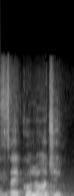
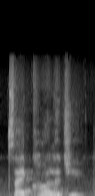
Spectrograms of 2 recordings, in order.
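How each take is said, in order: First: "psychology" as psy-ko-LO-jee, full O in "lo"; "psychology" the common wrong way, psy-ko-LO-jee; mispronounced psychology. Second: "Psychology" as psy-KO-luh-jee; "Psychology" with strong KO and short "luh"; stress on KO. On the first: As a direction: say "psychology" with unreduced "ko-lo", missing the stress on KO. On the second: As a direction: hit the second syllable of "Psychology", reduce the "lo". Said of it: "this is where the stress mark is". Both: Shown as a demonstration.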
